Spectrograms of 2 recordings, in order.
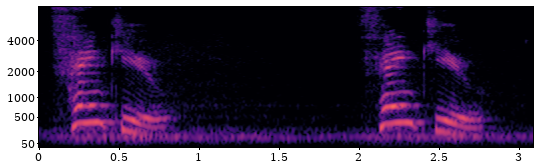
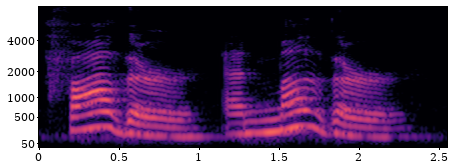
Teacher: the TH is voiceless and also can be voiced.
